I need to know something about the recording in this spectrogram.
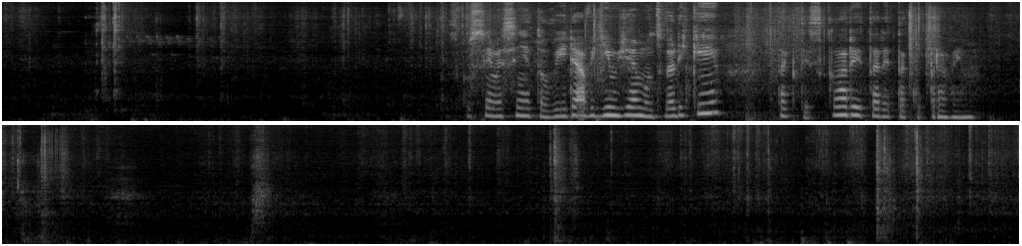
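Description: Lace fabric rustles softly as it is handled.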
